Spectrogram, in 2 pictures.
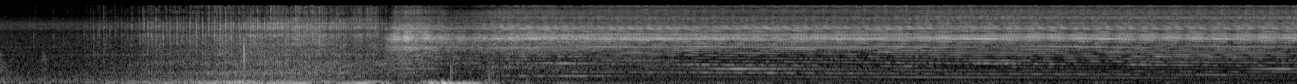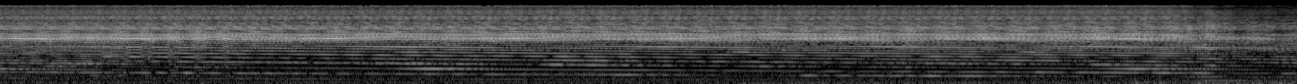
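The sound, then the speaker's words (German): A spun bicycle wheel's freewheel ratchets in a fast, buzzing stream of clicks that gradually slows as the wheel coasts down over about twenty seconds, with no brake rubbing after the brake pads were changed, in the Stura valley, with no talking. “Wie ihr hört, hört ihr kein Schleifen und das Rad dreht sich.”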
